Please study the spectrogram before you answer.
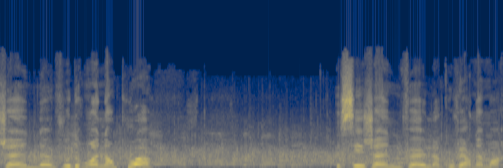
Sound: applause

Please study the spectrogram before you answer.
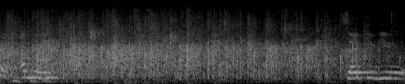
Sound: applause

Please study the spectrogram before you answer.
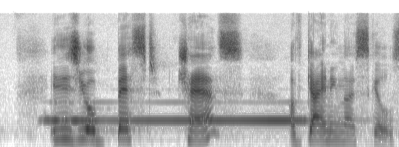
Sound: alarm blaring

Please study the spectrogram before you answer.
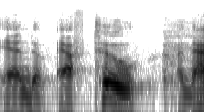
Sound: cough

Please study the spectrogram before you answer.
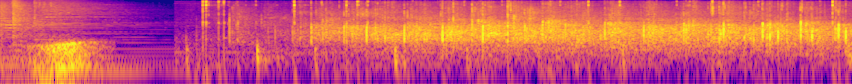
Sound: applause

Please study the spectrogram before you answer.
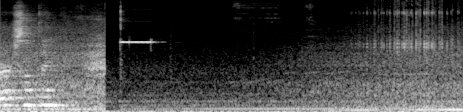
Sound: device beeps

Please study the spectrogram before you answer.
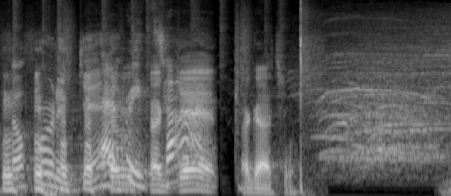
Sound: crowd cheering

